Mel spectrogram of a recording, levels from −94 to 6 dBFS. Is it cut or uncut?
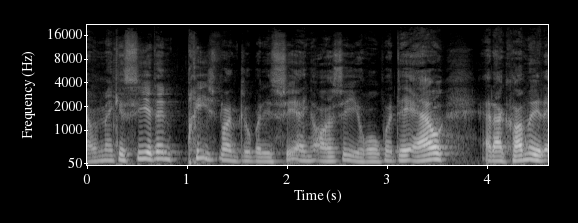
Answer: cut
